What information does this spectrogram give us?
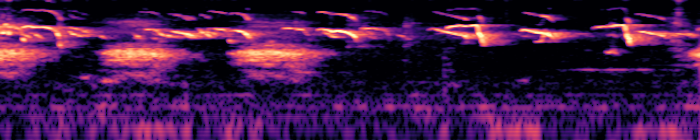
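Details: Dyed domestic chicks cheeping in high, quickly falling notes, dense at first, then sparser sharp peeps after two soft breathy swells.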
